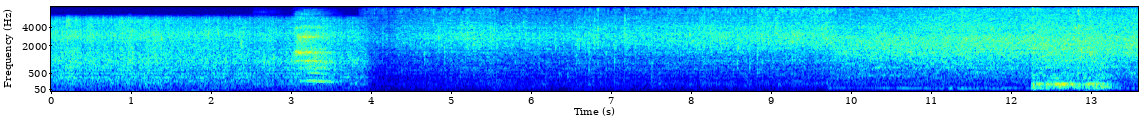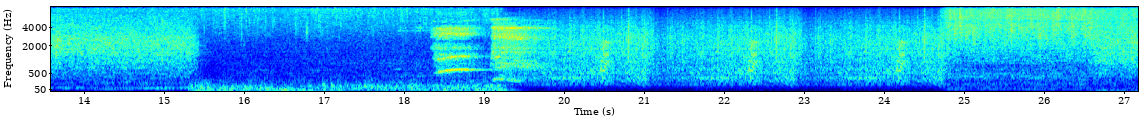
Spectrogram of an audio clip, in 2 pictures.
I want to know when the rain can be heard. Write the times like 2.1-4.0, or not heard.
0.0-27.1.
